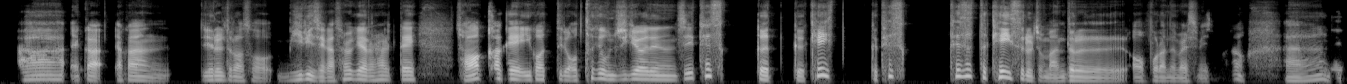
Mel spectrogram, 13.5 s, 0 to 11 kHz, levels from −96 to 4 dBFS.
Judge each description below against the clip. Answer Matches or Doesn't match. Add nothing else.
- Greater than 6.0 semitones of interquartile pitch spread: Doesn't match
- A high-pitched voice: Doesn't match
